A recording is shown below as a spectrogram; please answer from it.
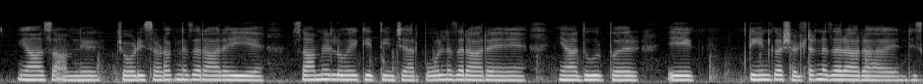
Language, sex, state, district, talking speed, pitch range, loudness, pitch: Hindi, female, Uttar Pradesh, Hamirpur, 195 wpm, 200-215 Hz, -14 LUFS, 205 Hz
